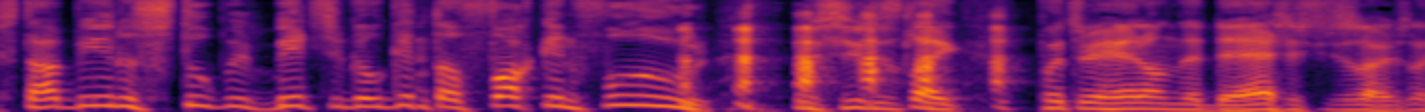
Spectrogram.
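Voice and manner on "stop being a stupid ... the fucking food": very high-pitched, put-on Mexican accent. Retelling a drunk man ordering a woman to get food, in a put-on mexican accent. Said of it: "The way you said it was so Mexican".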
